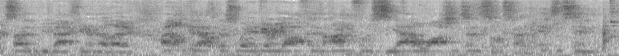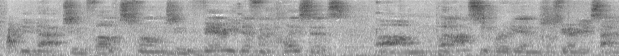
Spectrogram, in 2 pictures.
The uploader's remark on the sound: Recording Live at the recent Los Angeles Comic Con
